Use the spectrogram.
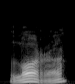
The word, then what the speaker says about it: Lore: Lore, 2 syllables, was a water nymph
